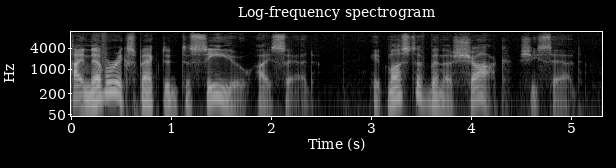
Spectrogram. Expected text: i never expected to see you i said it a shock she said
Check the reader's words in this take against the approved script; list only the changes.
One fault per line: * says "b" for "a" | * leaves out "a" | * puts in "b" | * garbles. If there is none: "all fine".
* puts in "must have been"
